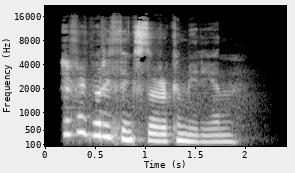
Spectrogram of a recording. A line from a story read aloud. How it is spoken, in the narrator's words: Mike sighed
